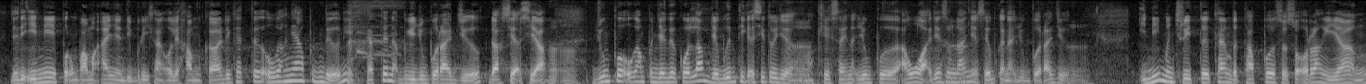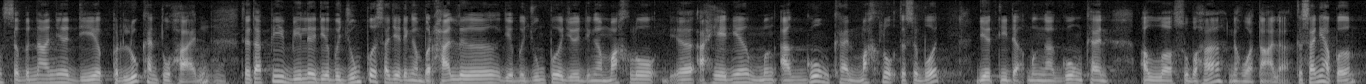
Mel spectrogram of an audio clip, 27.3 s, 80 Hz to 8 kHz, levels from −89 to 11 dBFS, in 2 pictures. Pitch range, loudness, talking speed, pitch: 120-155 Hz, -26 LUFS, 165 wpm, 130 Hz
